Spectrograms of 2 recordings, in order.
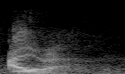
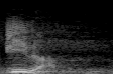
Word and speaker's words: Ira: Se pronuncia Ira, pero nosotros le decíamos Ira.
